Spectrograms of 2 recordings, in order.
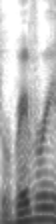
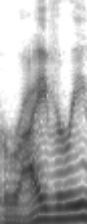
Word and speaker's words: Rivery: Now, that Rivery name is pronounced Rivery. That's how normal people would probably read this and so that's how they pronounce it to everyone.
